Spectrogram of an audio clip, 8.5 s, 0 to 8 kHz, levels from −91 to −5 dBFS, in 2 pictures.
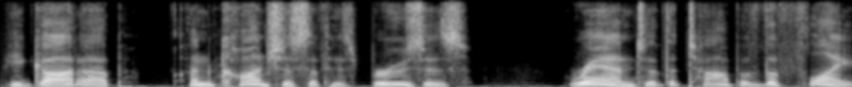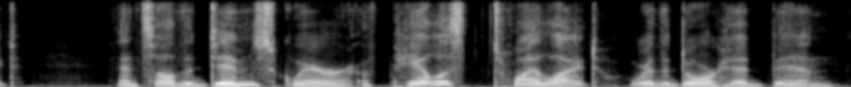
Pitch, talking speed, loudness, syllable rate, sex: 200 Hz, 190 wpm, -19 LUFS, 4.8 syllables/s, female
